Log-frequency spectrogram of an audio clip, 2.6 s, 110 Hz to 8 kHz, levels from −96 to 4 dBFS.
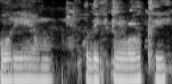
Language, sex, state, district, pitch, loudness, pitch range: Hindi, male, Chhattisgarh, Korba, 135 Hz, -23 LUFS, 130-140 Hz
